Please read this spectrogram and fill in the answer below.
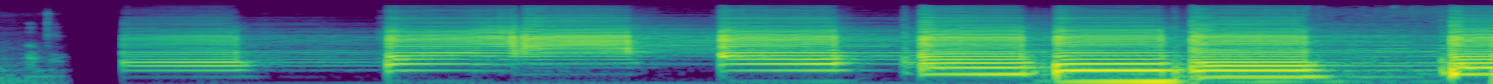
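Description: Outro music: a melody of loud held notes, each about half a second long, with short gaps between them.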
